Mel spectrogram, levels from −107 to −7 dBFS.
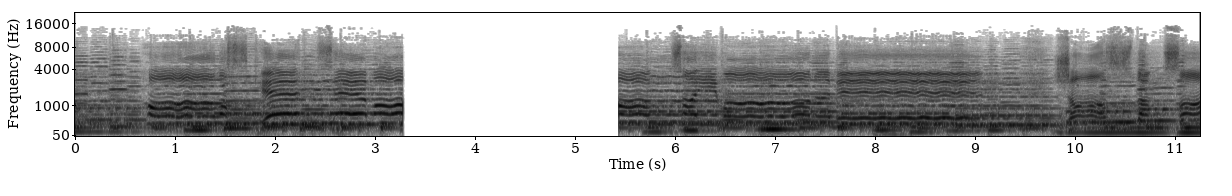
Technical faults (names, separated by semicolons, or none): audio dropout to silence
